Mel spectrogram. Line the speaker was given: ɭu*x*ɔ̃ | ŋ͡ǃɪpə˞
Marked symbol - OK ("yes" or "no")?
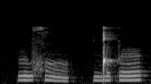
yes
